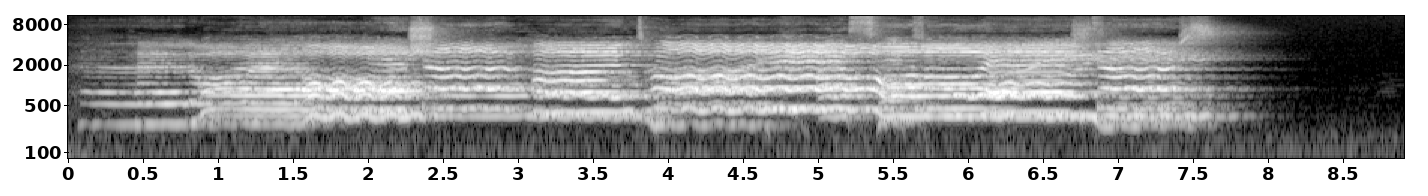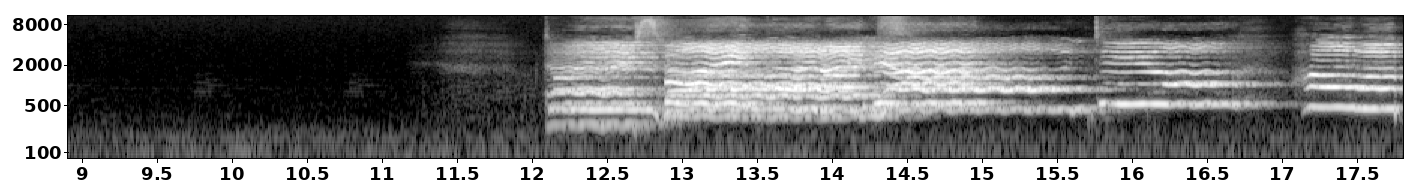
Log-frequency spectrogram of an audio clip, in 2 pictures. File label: trio voices only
